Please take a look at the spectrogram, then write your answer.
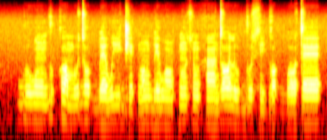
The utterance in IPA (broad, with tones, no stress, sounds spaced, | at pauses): b u˧ w ũ˧ ɡ u˦ k ɔ˦˨ m u˨˦ d o˦˨ ɡ͡b ɛ˨ w i˧ d͡ʒ e˨ ɡ ɔ̃˨˦ ɡ͡b e˧ w ɔ̃˧ k͡p ũ˦ s ũ˧ h ã˧ d ɔ˦ l u˧ ɡ u˧ s i˨ ɡ ɔ˧ ɡ͡b ɔ˧ t ɛ˦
